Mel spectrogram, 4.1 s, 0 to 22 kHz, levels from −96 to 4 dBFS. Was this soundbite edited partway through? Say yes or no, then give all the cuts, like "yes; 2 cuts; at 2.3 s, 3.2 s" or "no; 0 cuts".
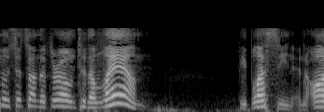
no; 0 cuts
